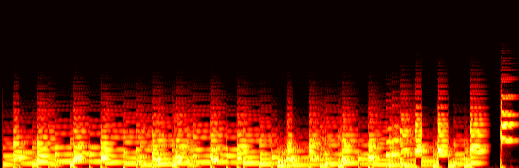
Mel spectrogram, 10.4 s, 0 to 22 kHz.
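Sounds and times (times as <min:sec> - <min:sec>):
Korg Poly-800 synthesizer Chorus Piano patch: 0:00.0 - 0:10.3.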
